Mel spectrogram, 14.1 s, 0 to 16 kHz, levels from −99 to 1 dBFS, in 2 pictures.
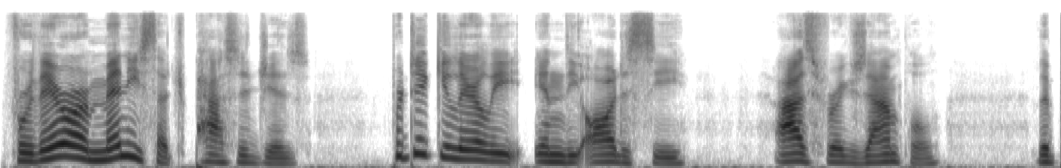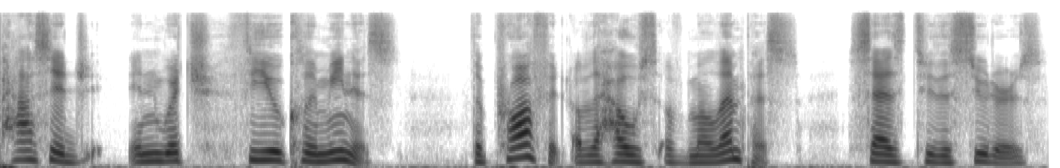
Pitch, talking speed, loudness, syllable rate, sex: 165 Hz, 125 wpm, -21 LUFS, 4.7 syllables/s, male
